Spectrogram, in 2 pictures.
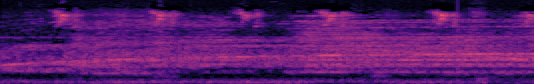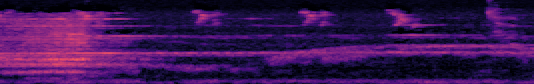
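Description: Faint emergency-vehicle siren wailing, its pitch slowly rising and falling.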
